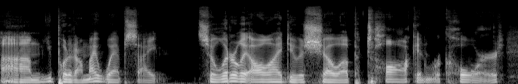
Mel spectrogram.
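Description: A man speaks in a normal speaking voice at medium pitch and a moderate pace, with fairly even intonation, a dry, close sound with no echo, and a very clean recording over a silent background. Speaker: estate planning attorney with a podcast. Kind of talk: casual interview chat.

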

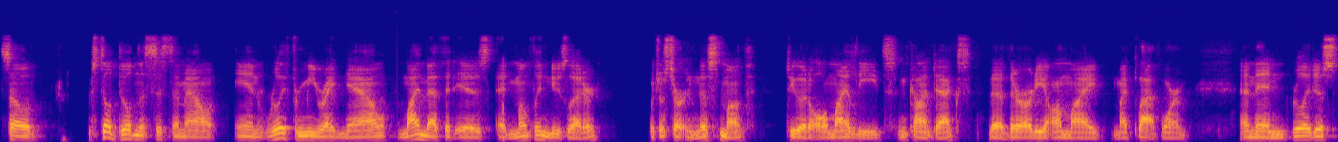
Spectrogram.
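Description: Very deep and low in pitch, a man talks at a moderate pace with ordinary pitch variation. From Indiana. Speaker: real estate investor. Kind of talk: casual chat.

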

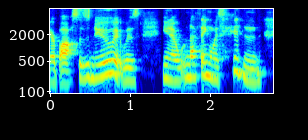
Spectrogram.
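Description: Speaking at a very fast pace with a Canadian accent, a woman has a fairly high pitch and a dark, mellow tone. Her intonation is lively, with vocal fry. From Vancouver, Canada. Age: 40s. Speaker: health coach. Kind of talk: interview.

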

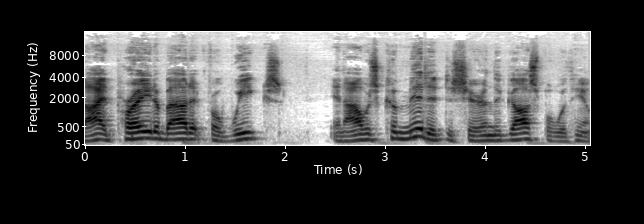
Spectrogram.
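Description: Here is an unremarkable speaking voice, a man at a moderate pace. His pitch varies in an ordinary way, and the recording is very clean with a silent background. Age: 60s. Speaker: physician and devotional speaker. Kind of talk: devotional Bible teaching.

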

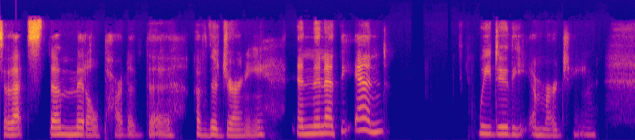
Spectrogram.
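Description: Using an ordinary speaking voice, a woman with a medium pitch speaks at a fairly slow pace with ordinary pitch variation. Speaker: podcast host and hypnotherapist. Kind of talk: solo podcast monologue, educational.

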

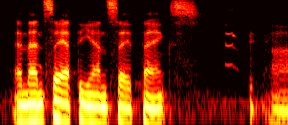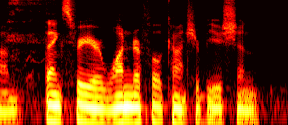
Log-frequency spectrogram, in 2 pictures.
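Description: Noticeable background noise sits behind a man with an American accent. His very deep, low voice stays flat and monotone at a fairly slow pace. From Minnesota. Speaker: choral music educator and podcast co-host. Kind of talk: casual chat.

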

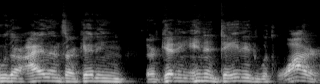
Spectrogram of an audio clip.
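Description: Fairly quick and fairly high-pitched for a man, his delivery has fairly even intonation in an unremarkable speaking voice. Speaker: podcast host. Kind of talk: podcast interview.

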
